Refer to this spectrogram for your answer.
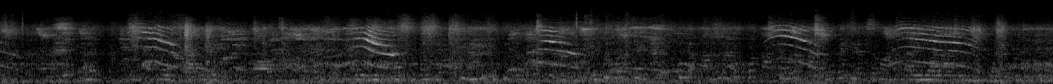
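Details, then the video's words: Kitten calling with a series of high, falling meows, some in quick pairs, spaced irregularly across the recording over constant hiss and soft talking. "Little Kitten says meow"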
